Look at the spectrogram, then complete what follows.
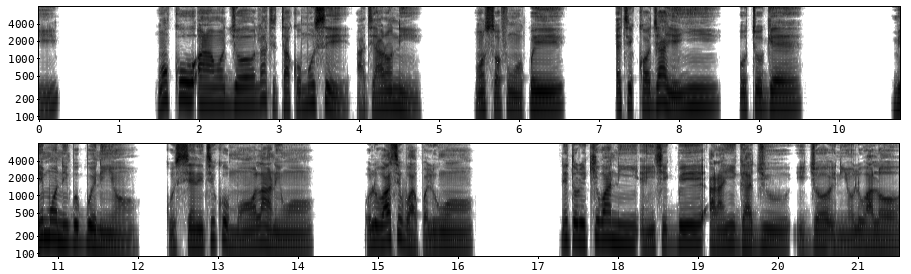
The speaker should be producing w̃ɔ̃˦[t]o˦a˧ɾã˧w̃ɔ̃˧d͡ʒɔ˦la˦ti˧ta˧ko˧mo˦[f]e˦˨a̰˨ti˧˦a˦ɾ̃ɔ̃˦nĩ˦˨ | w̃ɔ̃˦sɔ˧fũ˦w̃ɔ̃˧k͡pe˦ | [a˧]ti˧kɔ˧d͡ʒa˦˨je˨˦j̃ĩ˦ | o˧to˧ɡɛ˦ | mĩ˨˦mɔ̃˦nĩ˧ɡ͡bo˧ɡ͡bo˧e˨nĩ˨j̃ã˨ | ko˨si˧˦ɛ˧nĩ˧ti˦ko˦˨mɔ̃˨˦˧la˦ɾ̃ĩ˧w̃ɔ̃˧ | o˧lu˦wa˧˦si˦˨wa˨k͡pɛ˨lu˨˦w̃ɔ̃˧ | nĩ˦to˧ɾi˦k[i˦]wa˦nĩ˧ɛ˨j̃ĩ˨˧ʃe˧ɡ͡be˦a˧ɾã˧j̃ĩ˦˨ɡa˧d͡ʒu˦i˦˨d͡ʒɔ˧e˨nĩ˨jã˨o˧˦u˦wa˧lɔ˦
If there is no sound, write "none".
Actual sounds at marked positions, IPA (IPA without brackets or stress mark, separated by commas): k, s, ɛ˧, i˦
